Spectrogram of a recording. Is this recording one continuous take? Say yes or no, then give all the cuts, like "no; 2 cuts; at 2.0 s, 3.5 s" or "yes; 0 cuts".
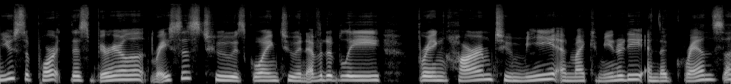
yes; 0 cuts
